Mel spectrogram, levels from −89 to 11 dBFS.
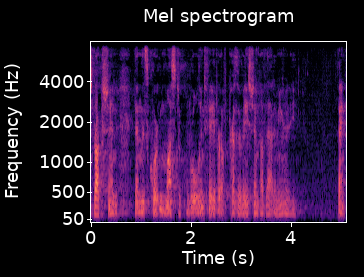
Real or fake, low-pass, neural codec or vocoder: fake; 7.2 kHz; vocoder, 22.05 kHz, 80 mel bands, HiFi-GAN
